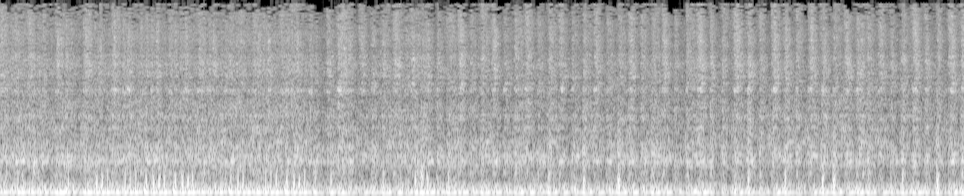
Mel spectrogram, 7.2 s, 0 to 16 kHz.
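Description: Deep, loping idle with an uneven low beat and constant rumble, just a big-cam V8 cold start, nothing wrong.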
